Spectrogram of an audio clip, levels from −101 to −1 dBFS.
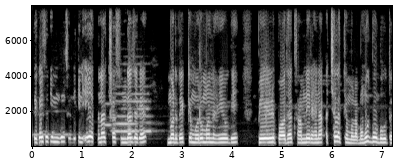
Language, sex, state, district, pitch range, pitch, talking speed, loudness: Chhattisgarhi, male, Chhattisgarh, Rajnandgaon, 220-255 Hz, 230 Hz, 190 wpm, -12 LUFS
